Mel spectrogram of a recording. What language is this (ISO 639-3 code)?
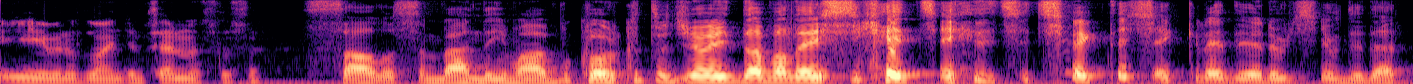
tur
